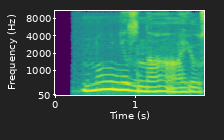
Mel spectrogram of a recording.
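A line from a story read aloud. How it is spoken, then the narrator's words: Doubtful drawl. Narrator (Russian): с сомнением протянул Сережа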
